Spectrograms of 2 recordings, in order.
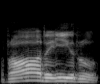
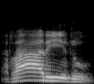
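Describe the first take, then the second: First: The first vowel sounds rounded, like o. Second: The first vowel sounds open, like a. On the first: The speaker calls it right. "র এর সাউন্ডটা হবে যে র রি রু" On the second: The speaker calls it wrong. "Not রা রি রু"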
